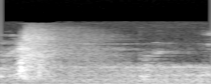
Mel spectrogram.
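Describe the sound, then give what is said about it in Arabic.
A single sharp, loud sneeze bursts out near the start, then fades into quiet with only a faint background murmur. “رحمك الله”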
